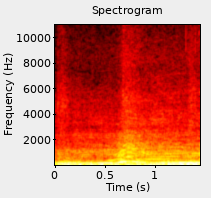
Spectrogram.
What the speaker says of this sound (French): Quand je vous dis qu'elle est rigolote cette moto! Le moteur tient donc toutes ses promesses.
